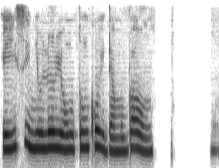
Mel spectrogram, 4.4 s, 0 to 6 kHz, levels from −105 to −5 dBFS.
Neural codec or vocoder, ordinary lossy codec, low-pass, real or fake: codec, 16 kHz, 16 kbps, FunCodec, trained on LibriTTS, 50 frames a second; none; 5.4 kHz; fake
